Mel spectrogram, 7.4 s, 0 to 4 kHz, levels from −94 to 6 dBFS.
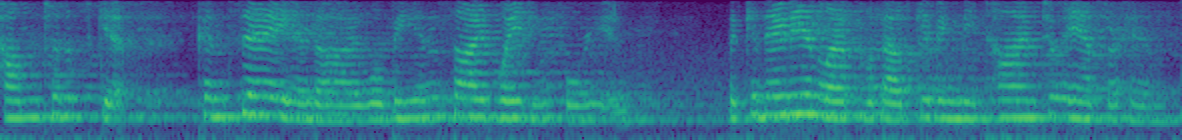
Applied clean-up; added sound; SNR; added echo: neural separator model SepFormer DNS4.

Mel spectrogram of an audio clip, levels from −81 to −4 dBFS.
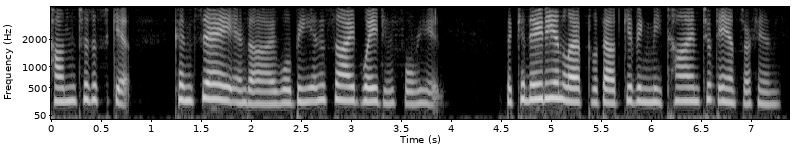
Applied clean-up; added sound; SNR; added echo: neural separator model SepFormer WHAMR!.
